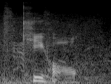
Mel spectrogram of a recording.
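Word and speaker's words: Cichol: Also, it's pronounced keyhole. That's actually what it, how it's pronounced.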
